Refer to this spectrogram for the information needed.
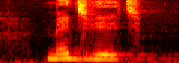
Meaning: bear
- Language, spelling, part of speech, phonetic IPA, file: Belarusian, мядзведзь, noun, [mʲad͡zʲˈvʲet͡sʲ], Be-мядзведзь.ogg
